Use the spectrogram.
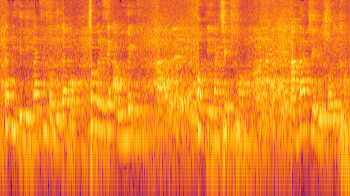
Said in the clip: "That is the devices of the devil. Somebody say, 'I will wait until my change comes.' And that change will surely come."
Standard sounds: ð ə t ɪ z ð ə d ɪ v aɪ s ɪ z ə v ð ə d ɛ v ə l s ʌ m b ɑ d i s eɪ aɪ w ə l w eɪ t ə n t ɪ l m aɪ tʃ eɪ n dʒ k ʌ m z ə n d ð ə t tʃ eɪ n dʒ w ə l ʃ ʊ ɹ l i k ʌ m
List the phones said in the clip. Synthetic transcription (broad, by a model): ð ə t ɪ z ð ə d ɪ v aɪ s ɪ s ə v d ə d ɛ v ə s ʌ m b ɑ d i s eɪ aɪ w ə l w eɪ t ə n t ɪ l m aɪ tʃ eɪ n dʒ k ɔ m ə n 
